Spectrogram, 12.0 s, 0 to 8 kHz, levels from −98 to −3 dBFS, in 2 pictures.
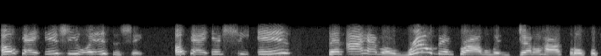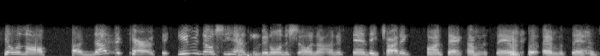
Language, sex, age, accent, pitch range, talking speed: English, female, 40-59, American, 230-335 Hz, 225 wpm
